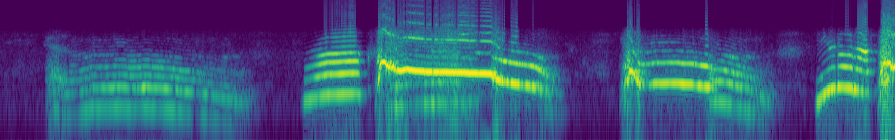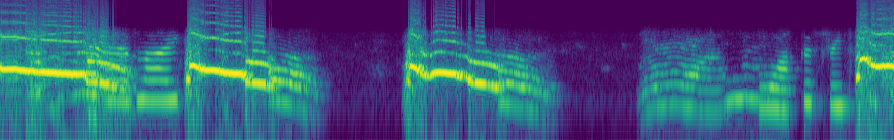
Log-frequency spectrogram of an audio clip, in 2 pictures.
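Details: Rat terrier and chihuahua mix dog, a rescue, howling along to the song "Roxanne" on the radio: a series of loud, wavering, rising and falling howls with breaks between, some yipping notes, and faint singing or music underneath.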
